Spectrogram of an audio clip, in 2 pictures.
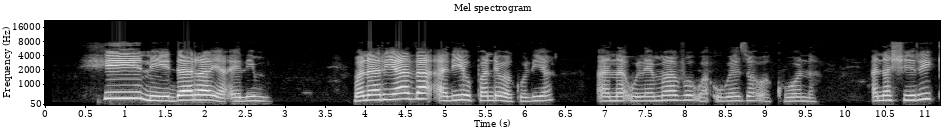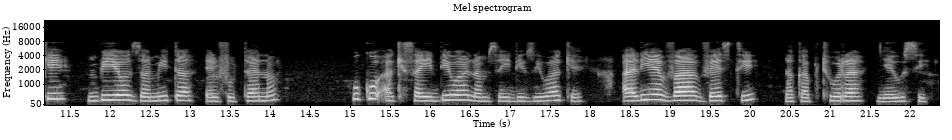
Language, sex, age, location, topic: Swahili, female, 25-35, Kisumu, education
